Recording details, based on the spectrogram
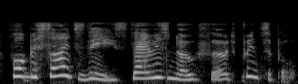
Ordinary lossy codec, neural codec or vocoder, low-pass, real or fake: MP3, 64 kbps; vocoder, 44.1 kHz, 128 mel bands, Pupu-Vocoder; 7.2 kHz; fake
